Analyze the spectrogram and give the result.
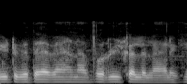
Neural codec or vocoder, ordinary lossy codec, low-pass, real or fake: none; none; none; real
